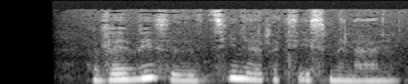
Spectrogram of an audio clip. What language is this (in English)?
Kabyle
